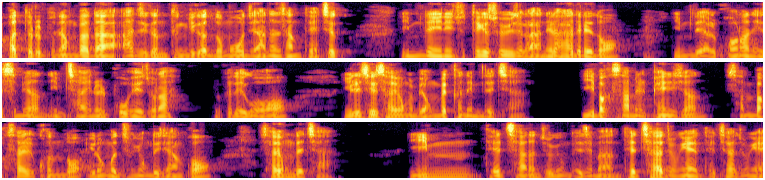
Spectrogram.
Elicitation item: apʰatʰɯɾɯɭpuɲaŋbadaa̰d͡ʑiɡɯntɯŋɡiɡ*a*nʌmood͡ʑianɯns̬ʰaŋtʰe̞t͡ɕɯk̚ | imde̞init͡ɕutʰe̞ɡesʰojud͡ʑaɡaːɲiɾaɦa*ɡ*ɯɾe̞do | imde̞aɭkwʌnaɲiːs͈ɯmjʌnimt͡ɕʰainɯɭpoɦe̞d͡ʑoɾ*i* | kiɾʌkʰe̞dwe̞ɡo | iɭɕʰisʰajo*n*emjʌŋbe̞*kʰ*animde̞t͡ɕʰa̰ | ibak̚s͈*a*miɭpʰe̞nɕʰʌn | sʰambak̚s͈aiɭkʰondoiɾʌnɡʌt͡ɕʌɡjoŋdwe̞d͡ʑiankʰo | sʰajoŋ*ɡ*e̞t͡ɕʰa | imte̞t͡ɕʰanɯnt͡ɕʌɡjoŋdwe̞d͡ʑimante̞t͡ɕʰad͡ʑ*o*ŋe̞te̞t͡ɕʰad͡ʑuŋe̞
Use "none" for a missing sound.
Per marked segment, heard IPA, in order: a, d, a, ŋ, kʰ, a, d, u

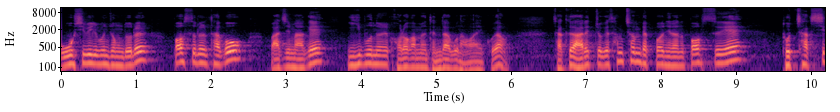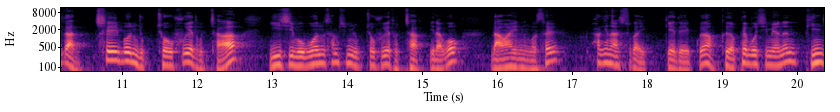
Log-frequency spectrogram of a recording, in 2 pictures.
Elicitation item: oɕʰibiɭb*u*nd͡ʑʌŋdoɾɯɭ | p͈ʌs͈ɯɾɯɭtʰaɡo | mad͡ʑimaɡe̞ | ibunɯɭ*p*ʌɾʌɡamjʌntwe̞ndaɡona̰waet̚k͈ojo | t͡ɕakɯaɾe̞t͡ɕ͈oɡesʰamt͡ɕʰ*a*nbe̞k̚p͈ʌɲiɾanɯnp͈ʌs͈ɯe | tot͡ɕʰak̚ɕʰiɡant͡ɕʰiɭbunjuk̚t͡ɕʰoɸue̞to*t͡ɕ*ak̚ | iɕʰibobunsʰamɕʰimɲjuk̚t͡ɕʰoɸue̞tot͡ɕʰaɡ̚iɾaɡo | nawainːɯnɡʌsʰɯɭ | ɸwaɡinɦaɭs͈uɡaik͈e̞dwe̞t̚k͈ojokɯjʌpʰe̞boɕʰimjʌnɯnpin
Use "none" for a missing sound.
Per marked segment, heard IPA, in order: u, k, ʌ, t͡ɕʰ

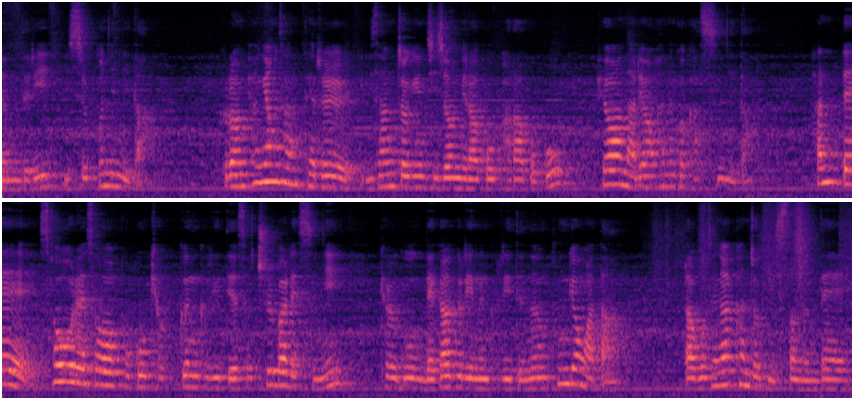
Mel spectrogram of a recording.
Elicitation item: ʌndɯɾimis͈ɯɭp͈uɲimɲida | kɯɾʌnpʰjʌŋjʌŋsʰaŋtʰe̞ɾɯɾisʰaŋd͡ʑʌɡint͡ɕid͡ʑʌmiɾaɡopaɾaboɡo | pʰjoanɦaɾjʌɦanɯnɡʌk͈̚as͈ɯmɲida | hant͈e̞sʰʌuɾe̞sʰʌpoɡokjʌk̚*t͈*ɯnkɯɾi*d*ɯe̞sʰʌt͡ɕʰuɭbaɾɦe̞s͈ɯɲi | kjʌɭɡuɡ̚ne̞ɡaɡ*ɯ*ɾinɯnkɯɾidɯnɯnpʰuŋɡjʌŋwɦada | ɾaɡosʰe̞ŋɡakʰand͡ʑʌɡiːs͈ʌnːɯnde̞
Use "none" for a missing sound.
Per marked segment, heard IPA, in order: k͈, d, ɯ

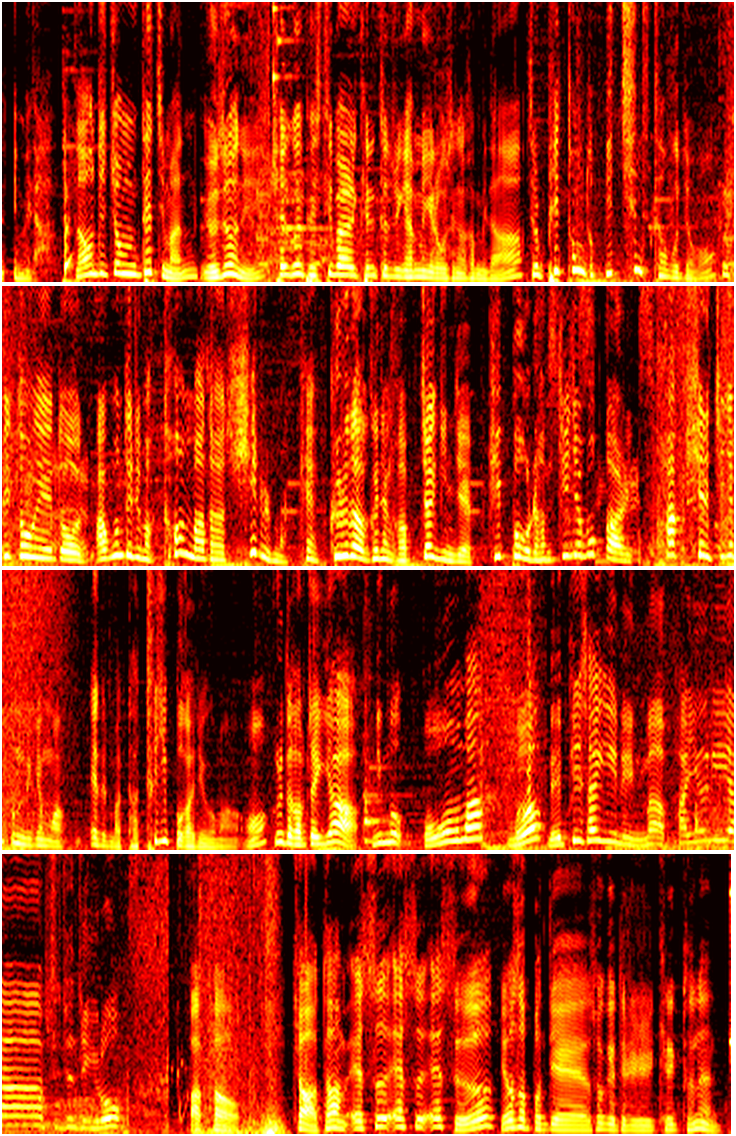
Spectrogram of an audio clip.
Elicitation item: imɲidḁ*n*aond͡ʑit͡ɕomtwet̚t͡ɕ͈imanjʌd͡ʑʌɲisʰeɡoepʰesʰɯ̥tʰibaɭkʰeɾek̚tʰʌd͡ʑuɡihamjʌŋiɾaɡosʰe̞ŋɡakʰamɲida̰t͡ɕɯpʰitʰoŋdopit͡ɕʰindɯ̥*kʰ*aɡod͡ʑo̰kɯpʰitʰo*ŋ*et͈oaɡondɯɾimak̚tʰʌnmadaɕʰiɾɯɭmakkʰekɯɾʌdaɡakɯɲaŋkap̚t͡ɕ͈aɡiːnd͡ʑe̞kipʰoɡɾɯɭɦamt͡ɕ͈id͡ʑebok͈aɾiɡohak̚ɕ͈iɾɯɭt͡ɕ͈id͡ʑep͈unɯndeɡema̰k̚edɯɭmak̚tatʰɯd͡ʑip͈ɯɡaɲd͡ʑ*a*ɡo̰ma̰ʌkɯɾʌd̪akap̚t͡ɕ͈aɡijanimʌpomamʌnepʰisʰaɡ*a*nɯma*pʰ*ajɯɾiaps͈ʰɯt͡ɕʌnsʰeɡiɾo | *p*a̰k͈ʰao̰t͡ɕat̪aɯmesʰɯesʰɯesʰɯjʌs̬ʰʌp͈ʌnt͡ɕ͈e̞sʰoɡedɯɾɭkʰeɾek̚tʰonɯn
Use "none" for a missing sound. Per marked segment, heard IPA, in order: n, tʰ, ŋ, i, i, pʰ, p

